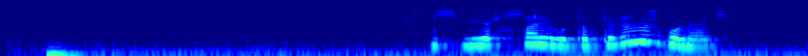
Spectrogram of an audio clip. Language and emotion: Russian, neutral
